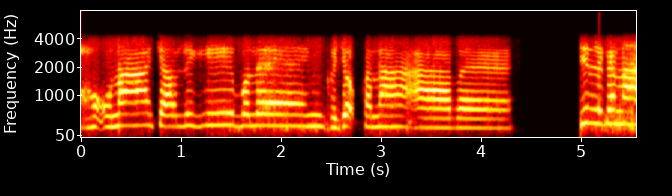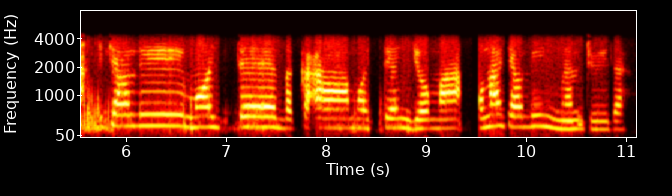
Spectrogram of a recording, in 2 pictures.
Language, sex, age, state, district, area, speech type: Santali, female, 60+, West Bengal, Purba Bardhaman, rural, conversation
